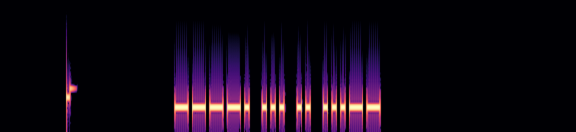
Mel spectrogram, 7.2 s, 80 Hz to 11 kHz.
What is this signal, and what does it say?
Morse code, heard as a keyed tone, about 22 wpm, 700 Hz. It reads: 9SI3
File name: Four Letter-Number Combinations - 22wpm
